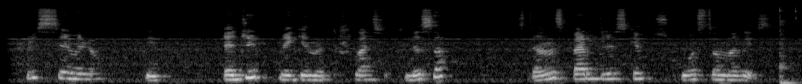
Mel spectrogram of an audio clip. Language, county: Lithuanian, Vilnius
